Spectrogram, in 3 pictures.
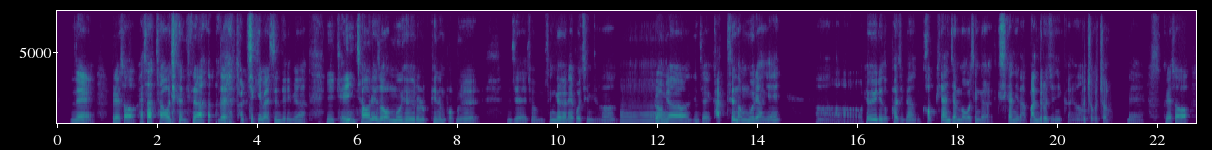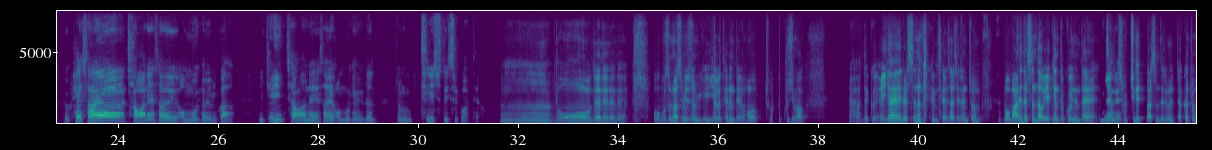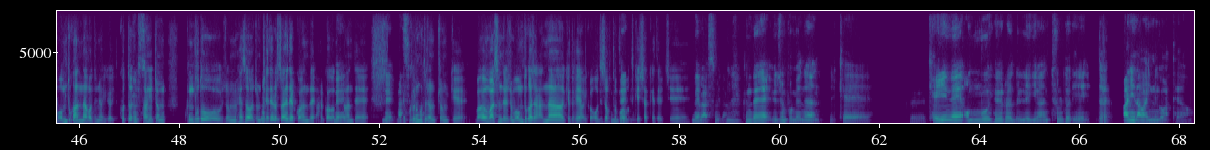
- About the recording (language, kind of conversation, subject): Korean, advice, 일과 삶의 경계를 다시 세우는 연습이 필요하다고 느끼는 이유는 무엇인가요?
- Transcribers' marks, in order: laughing while speaking: "차원이 아니라 솔직히"; laughing while speaking: "쓰는게 근데"; other background noise; laugh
